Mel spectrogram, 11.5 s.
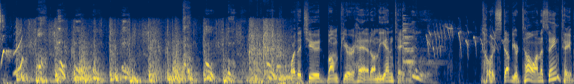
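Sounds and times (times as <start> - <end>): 
person tripping on a roller skate and tumbling down stairs: 0.4 - 5.8
speech: 5.9 - 8.8, 9.6 - 11.4
person crying out: 8.2 - 8.7.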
